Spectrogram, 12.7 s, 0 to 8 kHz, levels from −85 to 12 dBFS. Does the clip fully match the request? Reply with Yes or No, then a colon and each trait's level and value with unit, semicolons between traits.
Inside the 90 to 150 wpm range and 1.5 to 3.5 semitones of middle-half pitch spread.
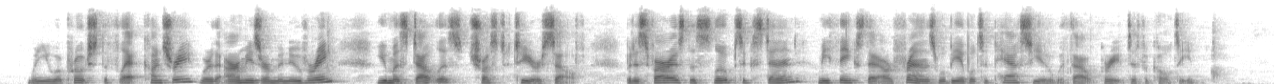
No: average, 175 wpm; average, 3.1 semitones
